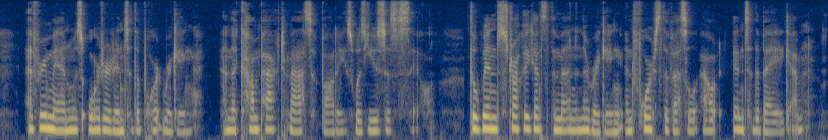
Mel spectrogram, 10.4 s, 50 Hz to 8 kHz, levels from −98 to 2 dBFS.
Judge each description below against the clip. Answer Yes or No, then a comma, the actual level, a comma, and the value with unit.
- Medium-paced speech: No, fast, 215 wpm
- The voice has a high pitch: Yes, high, 195 Hz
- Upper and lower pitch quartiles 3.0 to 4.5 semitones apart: No, narrow, 2.4 semitones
